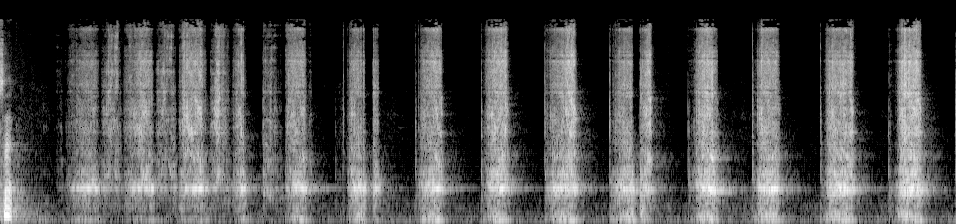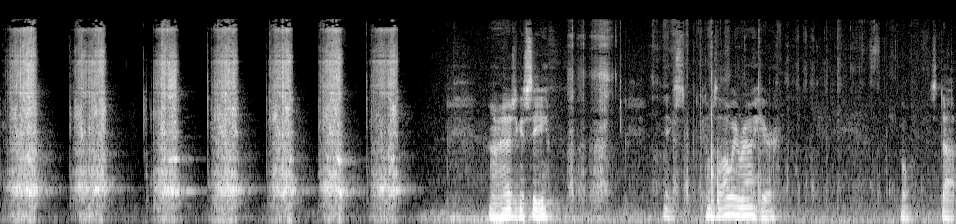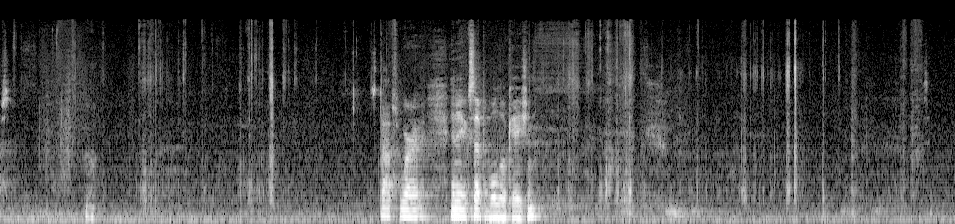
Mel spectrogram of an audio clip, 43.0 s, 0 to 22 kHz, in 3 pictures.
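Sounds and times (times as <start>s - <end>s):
file rasping on steel blade: 0.9s - 20.5s.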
